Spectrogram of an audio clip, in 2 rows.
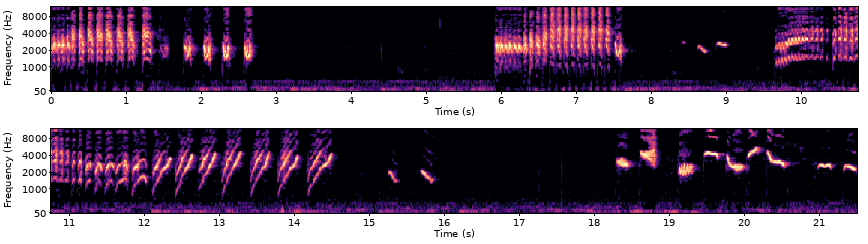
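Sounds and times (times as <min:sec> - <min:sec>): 
Greater green leafbird singing fast chattering notes: 0:00.0 - 0:02.8, 0:05.9 - 0:07.7, 0:08.3 - 0:14.6, 0:15.2 - 0:16.1, 0:18.3 - 0:21.5.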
